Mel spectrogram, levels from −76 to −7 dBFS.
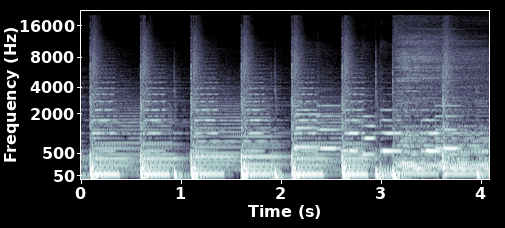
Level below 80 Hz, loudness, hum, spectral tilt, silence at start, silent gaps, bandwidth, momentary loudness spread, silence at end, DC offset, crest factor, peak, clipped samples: -16 dBFS; -11 LUFS; none; -6 dB/octave; 0 s; none; 19.5 kHz; 3 LU; 0 s; under 0.1%; 10 dB; 0 dBFS; 0.5%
